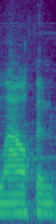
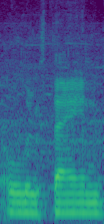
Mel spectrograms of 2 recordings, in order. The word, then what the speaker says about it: Dylan Laan: year was getting Dylan Laan back. Uh, I've been saying his name wrong for the last couple of seasons with Leuthane, but they were told me it's like it's Lan.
